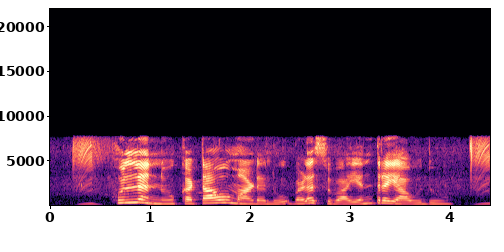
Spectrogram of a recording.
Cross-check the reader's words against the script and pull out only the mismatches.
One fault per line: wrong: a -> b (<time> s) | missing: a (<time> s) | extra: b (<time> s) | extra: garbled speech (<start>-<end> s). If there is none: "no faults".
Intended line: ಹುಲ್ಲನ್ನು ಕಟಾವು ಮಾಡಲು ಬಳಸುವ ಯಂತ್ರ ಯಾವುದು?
no faults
